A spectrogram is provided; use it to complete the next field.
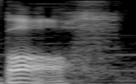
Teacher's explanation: The point of articulation simply shifts forward from an interdental to a labiodental in a change known as fronting.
